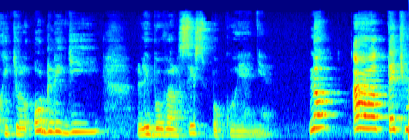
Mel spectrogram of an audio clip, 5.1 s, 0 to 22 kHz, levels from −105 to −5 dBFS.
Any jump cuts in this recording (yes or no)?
no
